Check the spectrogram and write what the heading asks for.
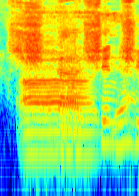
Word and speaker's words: Hsinchu: My sister Cindy was born near, I believe it's pronounced Hsinchu, but she was born in Taiwan. – Hsinchu, yeah. Spelled H-S-I-N-H? – H-S-I-N-C-H-U.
